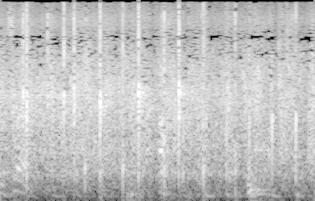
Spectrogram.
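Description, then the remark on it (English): A round of applause from a crowd for the event's sponsor, Bite Mark: dense, steady clapping with frequent sharper individual claps standing out, sustained at moderate loudness throughout, with some voices faintly mixed in. “So please give Bite Mark a big round of applause.”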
